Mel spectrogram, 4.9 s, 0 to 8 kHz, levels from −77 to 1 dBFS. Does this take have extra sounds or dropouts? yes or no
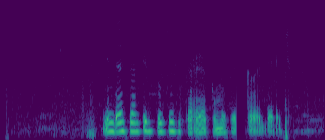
yes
